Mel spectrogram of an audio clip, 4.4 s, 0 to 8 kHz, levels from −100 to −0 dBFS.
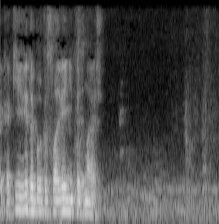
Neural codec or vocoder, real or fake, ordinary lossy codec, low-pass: none; real; MP3, 32 kbps; 7.2 kHz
